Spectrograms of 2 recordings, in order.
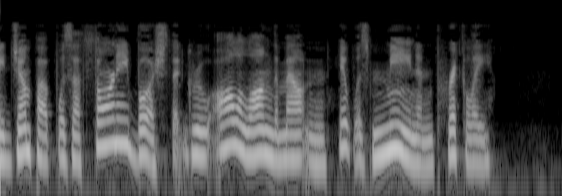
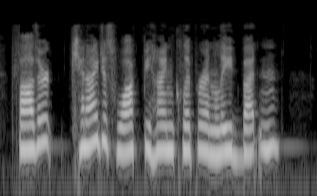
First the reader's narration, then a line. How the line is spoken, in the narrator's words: I asked hesitantly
